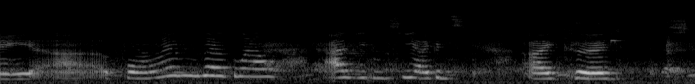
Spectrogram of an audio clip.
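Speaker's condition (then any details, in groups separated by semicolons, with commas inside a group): Cerebral palsy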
